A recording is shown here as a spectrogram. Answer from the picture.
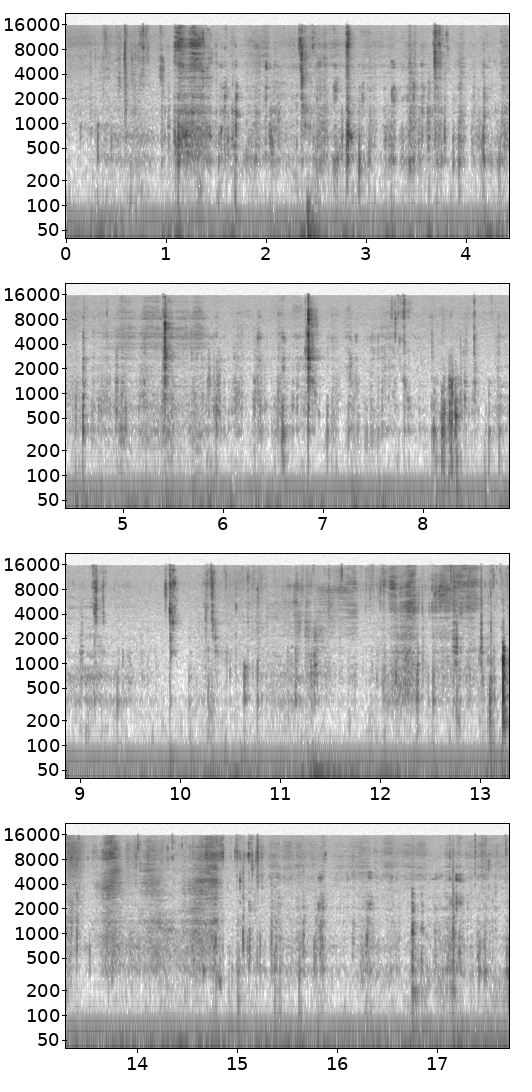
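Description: Close-up chewing and crunching of a crispy fried chicken drumstick in butter chicken sauce: bites into the crisp skin, then irregular crackles and wet mouth clicks, with one sharp click about two-thirds of the way through.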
